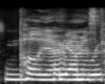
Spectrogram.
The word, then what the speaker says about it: polyamorous: Was this something like you always knew was something that you wanted, or did you conform to monogamy before deciding to become polymerist? How do you say it? Sorry, polyamorous person.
